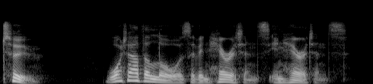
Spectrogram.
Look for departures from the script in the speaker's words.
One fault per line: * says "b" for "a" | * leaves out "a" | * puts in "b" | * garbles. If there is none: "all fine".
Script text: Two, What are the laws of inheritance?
* puts in "inheritance"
